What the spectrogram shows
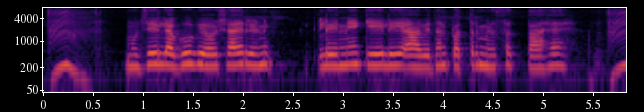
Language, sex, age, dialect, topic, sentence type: Hindi, female, 31-35, Garhwali, banking, question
